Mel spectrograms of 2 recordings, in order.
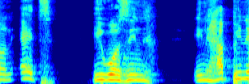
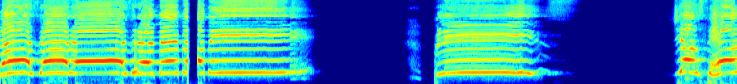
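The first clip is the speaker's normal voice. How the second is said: acted-out shout, much higher, louder; 14 semitones higher, 11 dB louder than usual. Speaker retelling a Bible story, a man calling out to Lazarus, retelling a shout. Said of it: "He shouted".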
